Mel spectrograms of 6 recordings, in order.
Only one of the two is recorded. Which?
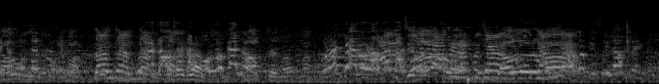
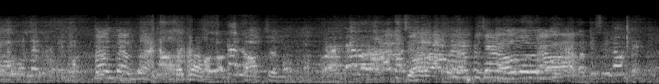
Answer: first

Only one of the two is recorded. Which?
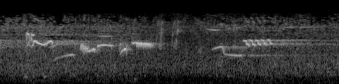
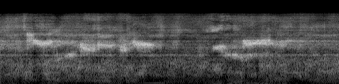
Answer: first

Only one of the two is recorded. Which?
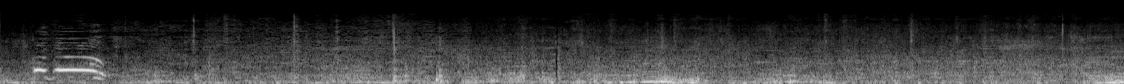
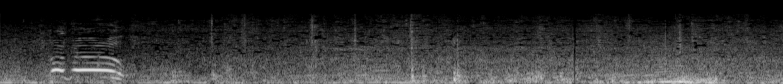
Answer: second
